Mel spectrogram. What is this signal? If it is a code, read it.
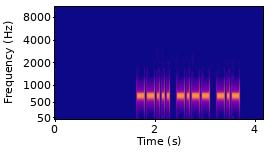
Morse code, heard as a keyed tone, about 25 wpm, 700 Hz. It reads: 7YK
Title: Speed-Racing - Three Letter-Number Combinations - 20wpm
